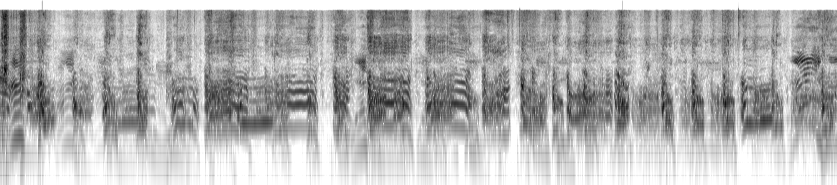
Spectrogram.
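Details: Treeing Walker coonhounds and American Leopard hounds treeing a raccoon in a swamp: several dogs give overlapping loud bawling barks and drawn-out chop howls, with a man talking.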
